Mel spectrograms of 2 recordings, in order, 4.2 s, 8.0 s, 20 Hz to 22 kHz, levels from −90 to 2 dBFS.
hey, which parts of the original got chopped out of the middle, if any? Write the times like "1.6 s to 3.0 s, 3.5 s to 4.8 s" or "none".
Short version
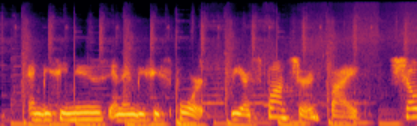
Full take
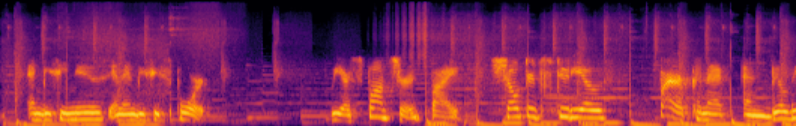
2.1 s to 3.1 s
